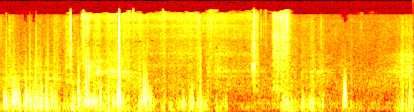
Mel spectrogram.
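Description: Quiet outdoor background with faint rustling and a few short clicks, fading to near silence in the second half.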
